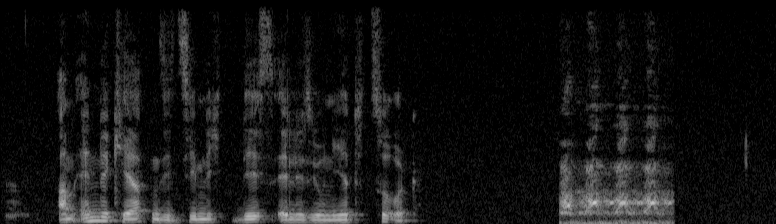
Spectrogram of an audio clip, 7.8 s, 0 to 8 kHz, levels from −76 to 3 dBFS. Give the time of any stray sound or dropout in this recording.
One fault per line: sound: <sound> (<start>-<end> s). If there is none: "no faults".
sound: bark (5.6-6.7 s)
